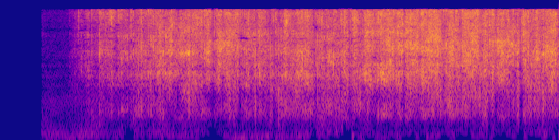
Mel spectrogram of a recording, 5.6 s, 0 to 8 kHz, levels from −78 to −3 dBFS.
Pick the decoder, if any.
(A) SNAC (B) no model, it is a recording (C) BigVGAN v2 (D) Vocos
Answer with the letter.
A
